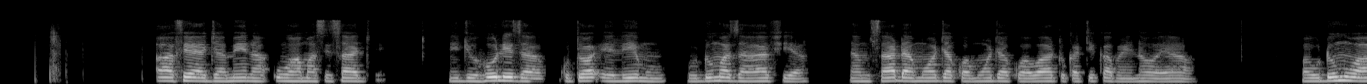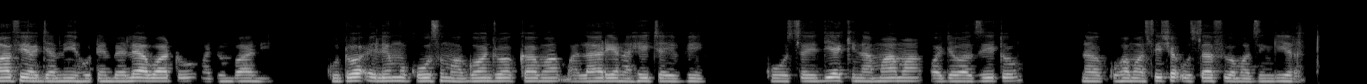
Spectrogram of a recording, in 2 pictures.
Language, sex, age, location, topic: Swahili, male, 18-24, Nairobi, health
